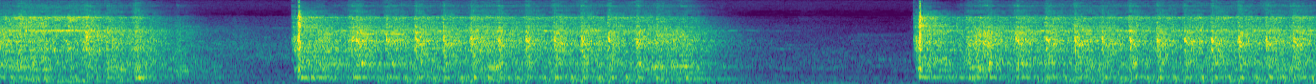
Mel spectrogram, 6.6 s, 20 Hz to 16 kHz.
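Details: Vintage Kinetic Honda 2-stroke scooter, early-morning cold start: two long cranking spells, starter whir sagging as the battery drains, weak ignition, engine never catches.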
